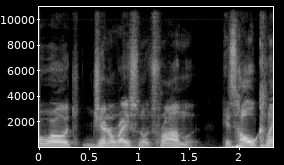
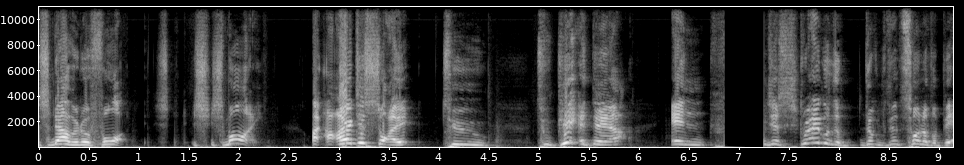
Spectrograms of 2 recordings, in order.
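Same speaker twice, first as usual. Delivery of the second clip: terrible fake Australian accent, loud and high; 8 semitones higher, 6 dB louder than usual. Telling about a crocodile bite, trying a terrible fake australian accent. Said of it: "that's a terrible accent".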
